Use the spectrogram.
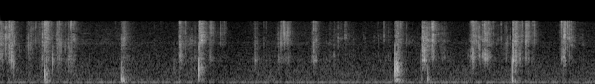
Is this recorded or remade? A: recorded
